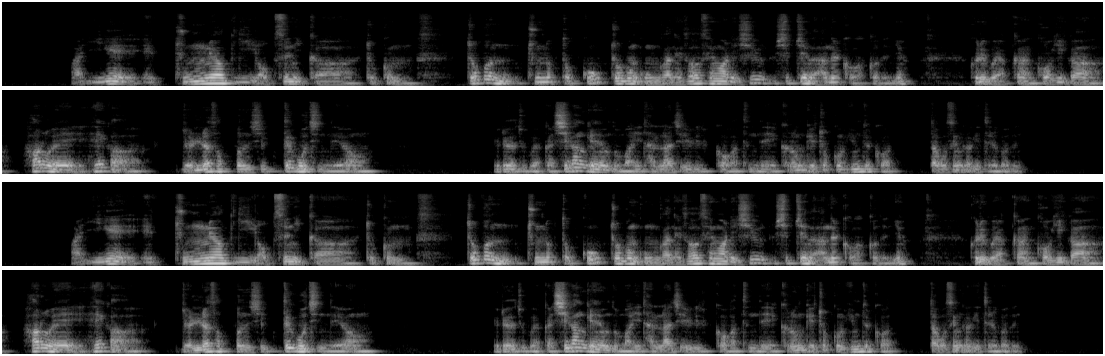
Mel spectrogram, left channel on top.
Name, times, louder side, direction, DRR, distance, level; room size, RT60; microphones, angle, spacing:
voice 1, 0.7-4.4 4.6-9.4 9.7-12.5 12.8-14.8 15.9-20.0 20.3-21.2, right 1 dB, 65° right, 0.8 m, -25 dB
2.5 x 2.3 x 2.5 m
head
